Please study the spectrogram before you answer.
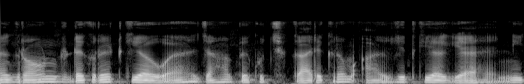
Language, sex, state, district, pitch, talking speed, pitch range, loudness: Hindi, male, Jharkhand, Ranchi, 105 Hz, 170 wpm, 95-115 Hz, -17 LUFS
